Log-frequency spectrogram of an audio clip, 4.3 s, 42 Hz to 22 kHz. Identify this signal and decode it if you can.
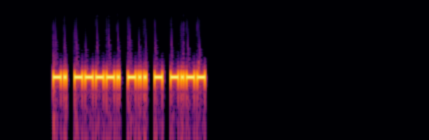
Morse code, heard as a keyed tone, about 42 wpm, 700 Hz. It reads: N9DTY
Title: USA Call Signs - 5 Characters - Repeated 3x - 45wpm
